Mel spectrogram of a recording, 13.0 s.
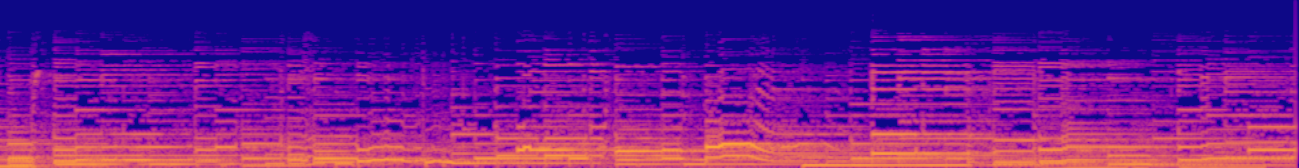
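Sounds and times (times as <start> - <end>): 
electric guitar: 0.0 - 12.9.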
